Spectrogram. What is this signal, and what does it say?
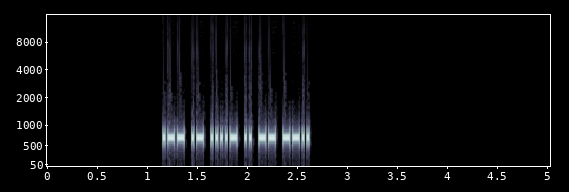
Morse code, heard as a keyed tone, about 51 wpm, 700 Hz. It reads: WA4IMZ
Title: USA Call Signs - 6 Characters - Repeated 3x - 50wpm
